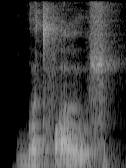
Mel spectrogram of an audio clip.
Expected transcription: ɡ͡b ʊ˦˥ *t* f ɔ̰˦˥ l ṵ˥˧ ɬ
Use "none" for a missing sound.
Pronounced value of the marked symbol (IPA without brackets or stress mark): t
